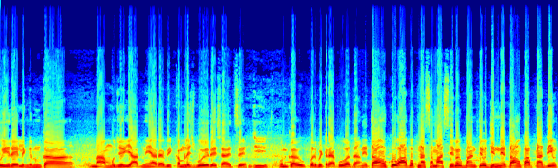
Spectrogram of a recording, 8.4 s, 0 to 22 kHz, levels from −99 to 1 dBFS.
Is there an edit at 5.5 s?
yes; 1 cut; at 5.5 s

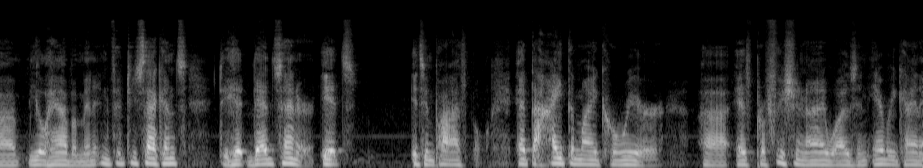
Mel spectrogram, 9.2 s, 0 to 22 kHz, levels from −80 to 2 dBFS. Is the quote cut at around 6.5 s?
no; 1 cut; at 3.1 s

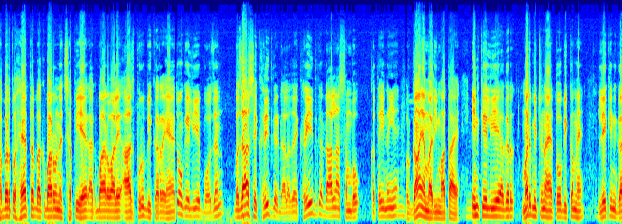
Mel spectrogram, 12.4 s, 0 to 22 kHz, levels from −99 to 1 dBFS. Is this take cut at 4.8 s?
no; 2 cuts; at 3.5 s, 8.1 s

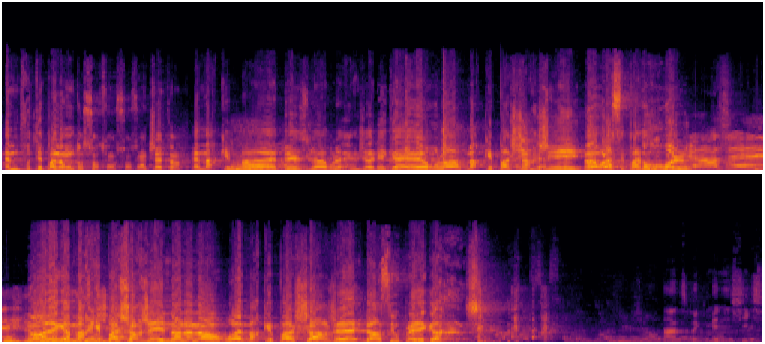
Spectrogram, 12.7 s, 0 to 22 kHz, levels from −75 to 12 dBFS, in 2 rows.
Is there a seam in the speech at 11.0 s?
yes; 1 cut; at 11.0 s

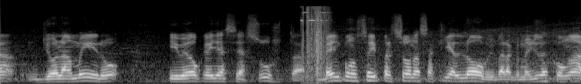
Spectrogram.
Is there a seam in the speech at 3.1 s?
yes; 1 cut; at 3.1 s

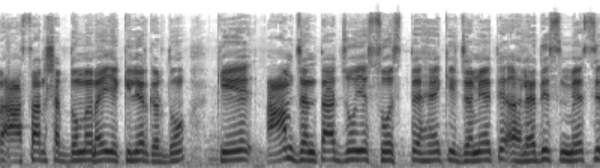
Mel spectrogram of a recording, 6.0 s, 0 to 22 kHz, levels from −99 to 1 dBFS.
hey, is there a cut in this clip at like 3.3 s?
no; 1 cut; at 0.9 s

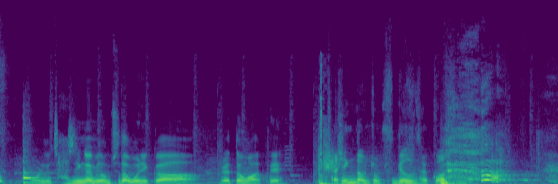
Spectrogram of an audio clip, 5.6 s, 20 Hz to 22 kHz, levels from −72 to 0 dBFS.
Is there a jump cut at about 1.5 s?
no; 1 cut; at 3.0 s

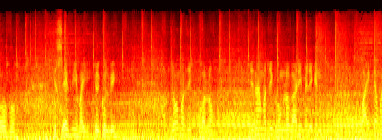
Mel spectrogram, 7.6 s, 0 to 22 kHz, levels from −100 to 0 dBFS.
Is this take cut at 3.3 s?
yes; 1 cut; at 3.3 s

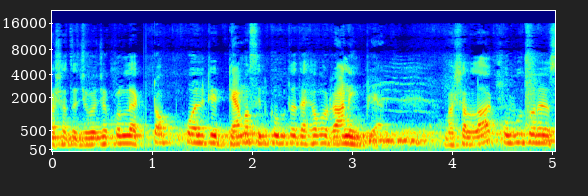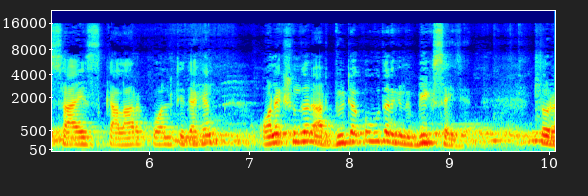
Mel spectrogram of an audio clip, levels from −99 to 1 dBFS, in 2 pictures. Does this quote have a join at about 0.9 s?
yes; 1 cut; at 0.9 s

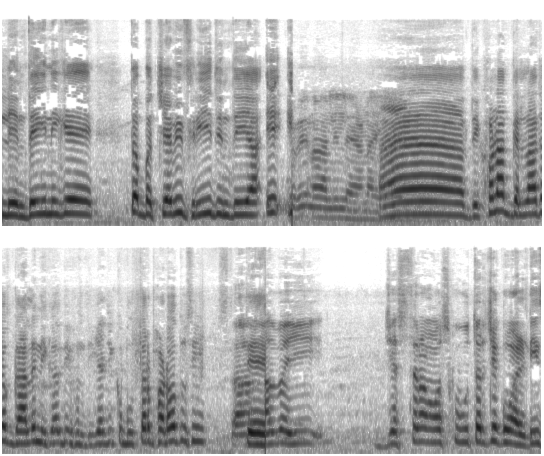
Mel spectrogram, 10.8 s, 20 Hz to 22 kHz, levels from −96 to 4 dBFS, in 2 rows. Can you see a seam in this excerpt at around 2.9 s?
yes; 2 cuts; at 2.9 s, 8.0 s

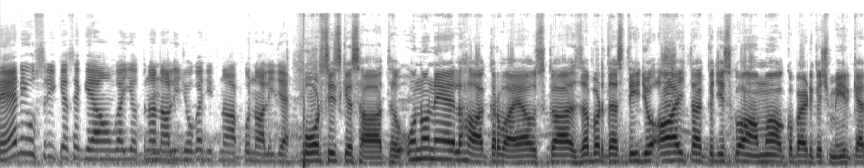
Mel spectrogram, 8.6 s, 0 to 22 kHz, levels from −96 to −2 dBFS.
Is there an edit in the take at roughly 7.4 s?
no; 1 cut; at 2.9 s

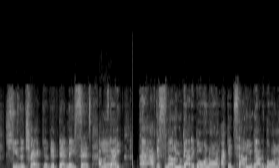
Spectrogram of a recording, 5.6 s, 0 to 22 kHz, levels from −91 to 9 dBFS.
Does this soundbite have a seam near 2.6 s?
yes; 1 cut; at 2.6 s

